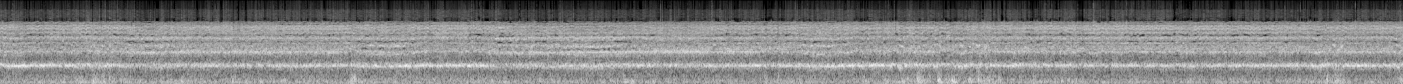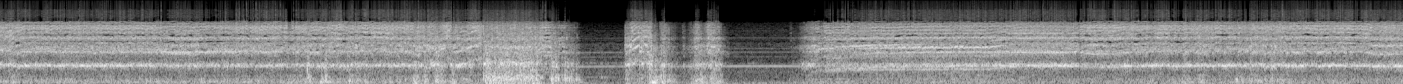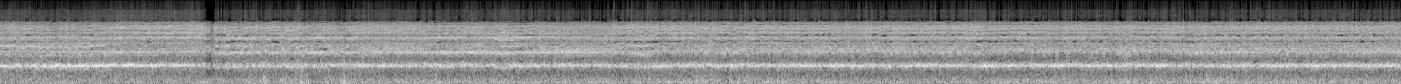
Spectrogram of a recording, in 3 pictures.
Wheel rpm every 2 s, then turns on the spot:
230, 230, 220, 230, 230, 240, 240, 230, 230, 220, 40, 160, 230, 230, 220, 230, 230, 230, 230, 230, 230.
none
